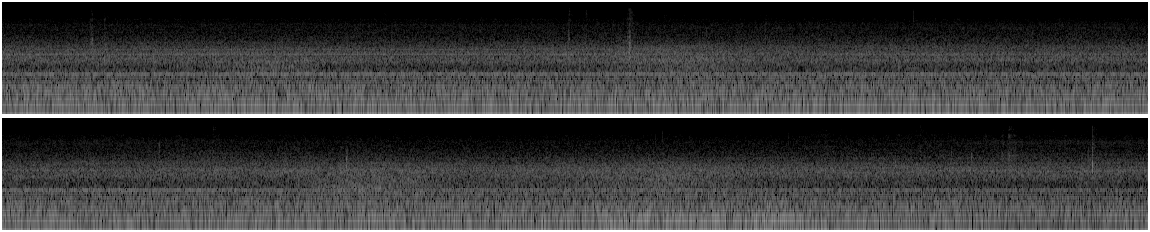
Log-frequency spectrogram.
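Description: Steady hum of the electric blower fans that keep the lawn inflatables inflated, with a faint constant whine over it; a slightly deeper hum joins for a couple of seconds about three-quarters of the way through.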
